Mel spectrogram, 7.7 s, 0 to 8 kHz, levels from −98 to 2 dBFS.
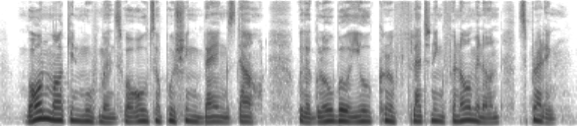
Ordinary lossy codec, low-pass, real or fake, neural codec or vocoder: none; none; real; none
